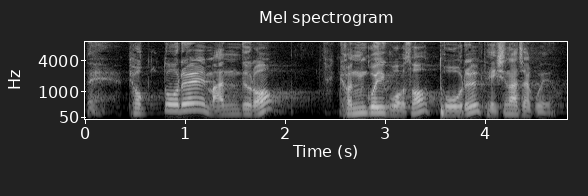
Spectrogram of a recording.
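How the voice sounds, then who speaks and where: Young male pastor, seoul korean, lively pitch, storytelling sermon, long church reverb. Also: moderate pace. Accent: Seoul standard Korean. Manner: animated storyteller acting out shouted quotes. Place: church hall.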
